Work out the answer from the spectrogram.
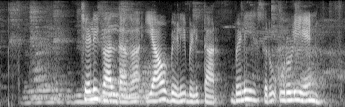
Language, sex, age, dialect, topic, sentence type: Kannada, female, 36-40, Dharwad Kannada, agriculture, question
